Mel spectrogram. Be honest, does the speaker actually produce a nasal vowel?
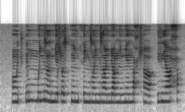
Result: yes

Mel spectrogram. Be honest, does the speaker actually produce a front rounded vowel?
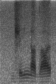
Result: yes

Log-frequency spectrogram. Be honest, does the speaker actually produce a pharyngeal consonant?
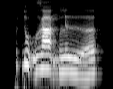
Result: no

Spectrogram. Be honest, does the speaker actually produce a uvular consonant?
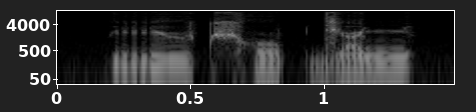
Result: no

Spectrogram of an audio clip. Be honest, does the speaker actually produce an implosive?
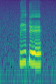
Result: yes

